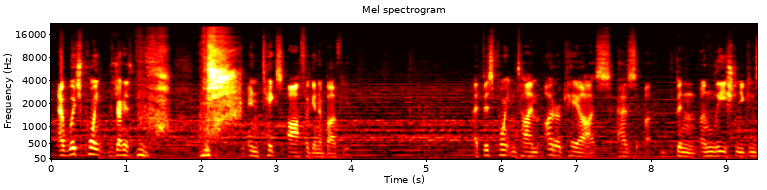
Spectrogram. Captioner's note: wingbeats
